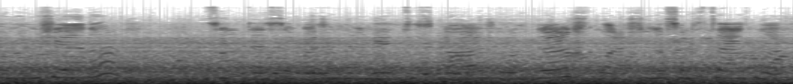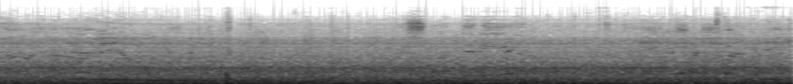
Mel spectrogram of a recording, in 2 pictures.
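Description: Steady low rumble of road and engine noise inside a vehicle travelling at highway speed, with faint, indistinct voices over it.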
